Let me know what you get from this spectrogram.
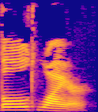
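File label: "gold wire", English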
